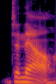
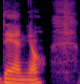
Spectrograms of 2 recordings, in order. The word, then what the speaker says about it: Danel: Everybody gets my name wrong too, because they think there's an I in it, and it's Danel. It's not Daniel, but it looks like it could be Daniel.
